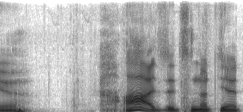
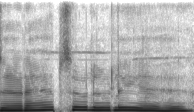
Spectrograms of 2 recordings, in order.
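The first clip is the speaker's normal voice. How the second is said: gushing echo; 10 semitones higher than usual. Real, not acted. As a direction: repeat it, still thrilled. Answering own question enthusiastically.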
